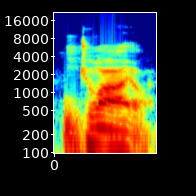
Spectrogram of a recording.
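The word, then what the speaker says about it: 좋아: জন্য আমাদের নিয়ম হচ্ছে হিউদ বাচ্চিম থাকলে ডানে যদি ইয়ং থাকে তাহলে আমরা হিউদটা সাইলেন্ট হয়ে যাবে। সেজন্য সেক্ষেত্রে আমরা উচ্চারণ করব ঝোয়ায়, ঠিক আছে? হিউদ উচ্চারণ হবে না।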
